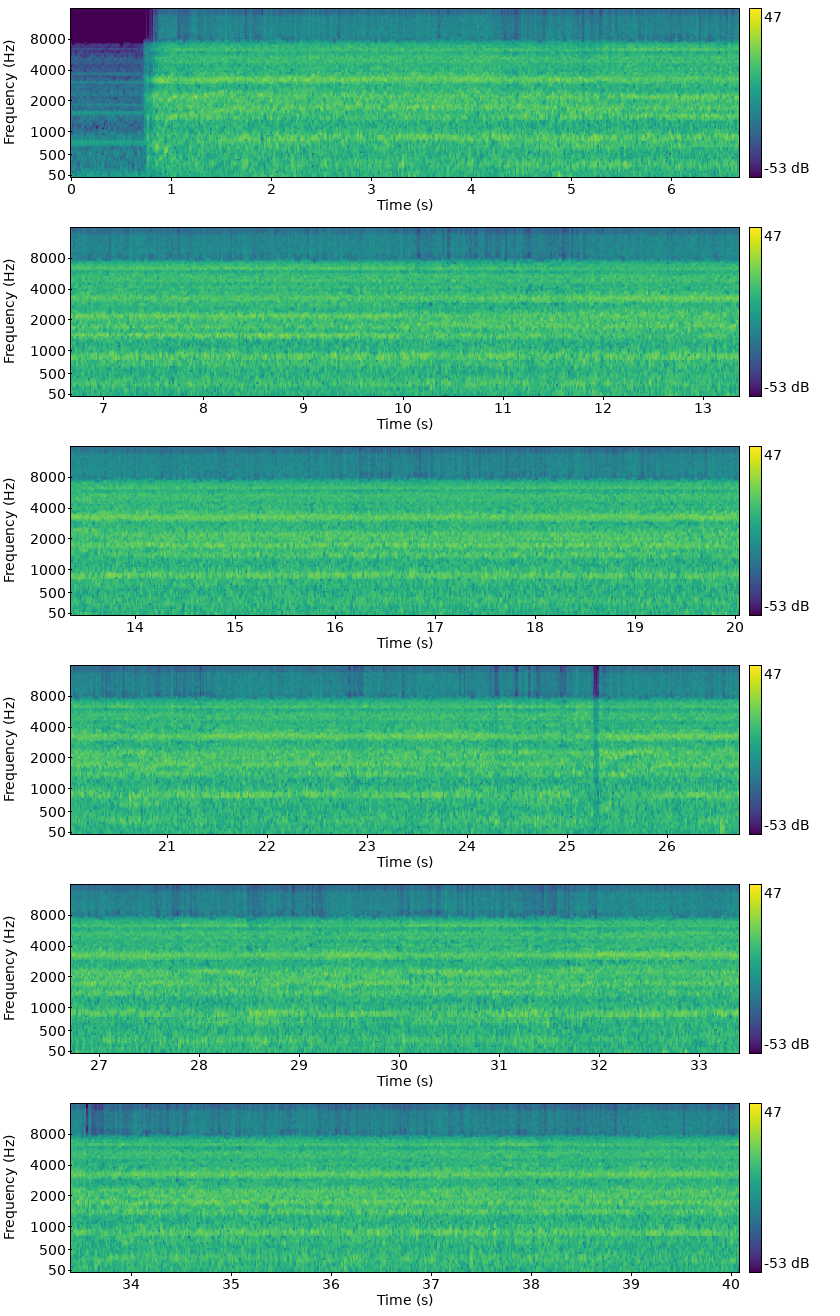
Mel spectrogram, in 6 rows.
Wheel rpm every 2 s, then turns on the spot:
110, 230, 220, 210, 210, 230, 230, 230, 240, 230, 230, 230, 200, 230, 220, 210, 220, 230, 230, 230.
none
